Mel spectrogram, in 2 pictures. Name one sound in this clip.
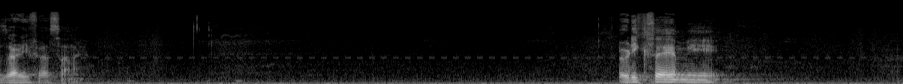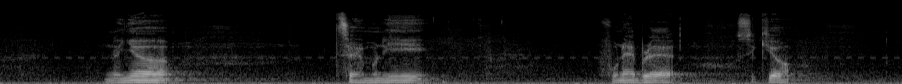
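A middle-aged man speaks calmly into a microphone, in short phrases with long pauses.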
